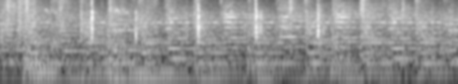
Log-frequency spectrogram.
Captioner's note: gunfire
